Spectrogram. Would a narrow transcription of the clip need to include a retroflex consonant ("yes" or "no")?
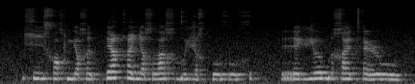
yes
